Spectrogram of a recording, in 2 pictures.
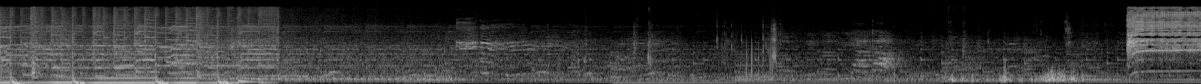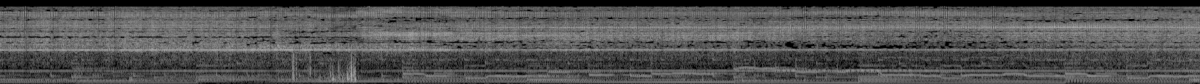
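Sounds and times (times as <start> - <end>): electric motors whining: 11.2 - 24.0.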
